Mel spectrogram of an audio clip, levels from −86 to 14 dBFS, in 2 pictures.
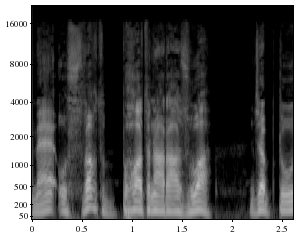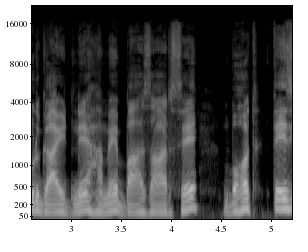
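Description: No technical faults are audible.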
